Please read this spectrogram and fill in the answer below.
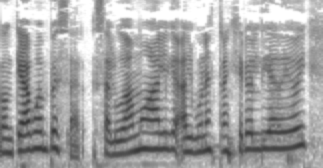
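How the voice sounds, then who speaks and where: A woman speaks with a Chilean accent. The background is quiet. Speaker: podcast host. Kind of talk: casual chat.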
